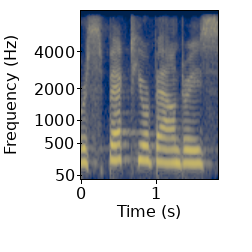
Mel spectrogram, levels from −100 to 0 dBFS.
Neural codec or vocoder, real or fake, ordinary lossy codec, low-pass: none; real; AAC, 48 kbps; 7.2 kHz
